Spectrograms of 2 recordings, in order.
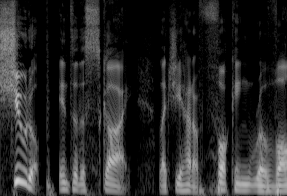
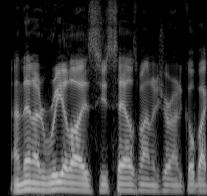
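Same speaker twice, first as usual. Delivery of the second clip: ordinary delivery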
